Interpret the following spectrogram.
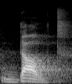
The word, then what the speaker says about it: doubt: If B is followed by T, B has no sound.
